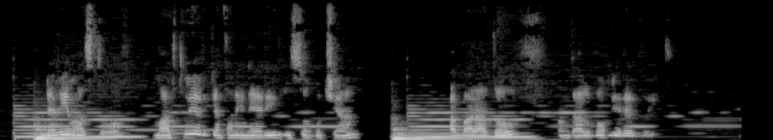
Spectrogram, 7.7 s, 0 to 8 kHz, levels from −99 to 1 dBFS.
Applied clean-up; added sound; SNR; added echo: classical method Wiener filter.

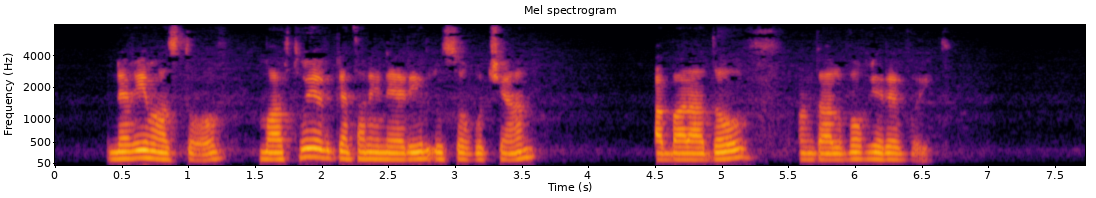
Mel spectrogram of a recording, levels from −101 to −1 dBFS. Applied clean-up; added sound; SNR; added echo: none; none; none; none.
